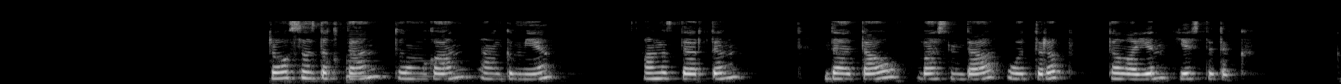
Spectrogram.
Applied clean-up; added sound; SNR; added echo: neural mask model DeepFilterNet 3.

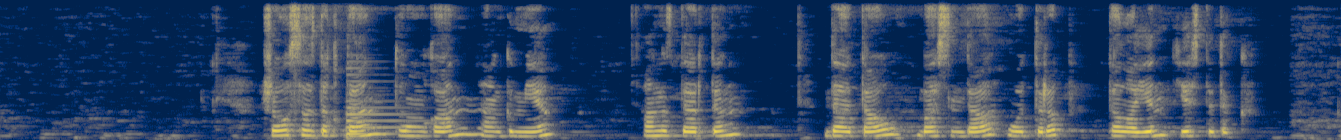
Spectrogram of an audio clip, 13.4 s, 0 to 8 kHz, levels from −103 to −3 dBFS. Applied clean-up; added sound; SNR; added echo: classical method WPE with log-MMSE.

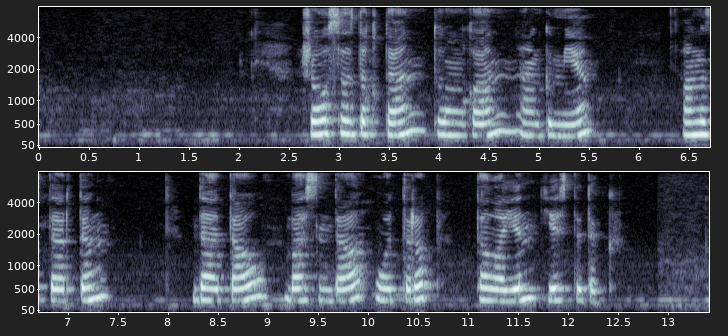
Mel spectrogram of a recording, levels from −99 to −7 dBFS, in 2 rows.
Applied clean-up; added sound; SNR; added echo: none; none; none; none.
